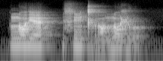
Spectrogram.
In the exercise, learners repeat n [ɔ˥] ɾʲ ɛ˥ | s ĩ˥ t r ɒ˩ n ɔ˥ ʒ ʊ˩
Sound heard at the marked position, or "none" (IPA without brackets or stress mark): ɔ˥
